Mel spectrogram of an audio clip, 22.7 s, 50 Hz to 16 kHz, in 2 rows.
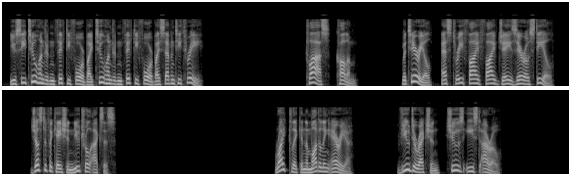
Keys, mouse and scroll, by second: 0.4 click, 1.1-2.2 scroll down 1, 3.7 click, 6.3 click, 6.8-7.2 scroll up 1, 8.0 click, 9.5 click, 10.0-10.9 scroll up 1, 10.9 click, 12.5 click, 15.2 click, 18.1 right click, 20.1 click, 21.7 click.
